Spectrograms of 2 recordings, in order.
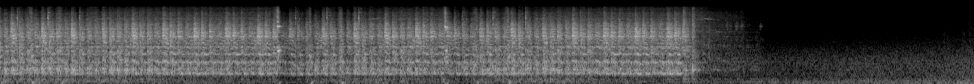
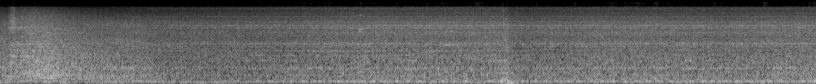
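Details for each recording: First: Carbureted Chevrolet El Camino with old bad gas and starting fluid used: about seven seconds of fast cranking with uneven catches that never take. Crank, no start; the carburetor is suspected to be too open or out of adjustment. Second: El Camino first start after 15 years, battery fitted, fresh gas, primed carburetor, leaks fixed: catches with a brief rev, then settles into a steady, even idle with a smooth low hum and no misses; normal idle.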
